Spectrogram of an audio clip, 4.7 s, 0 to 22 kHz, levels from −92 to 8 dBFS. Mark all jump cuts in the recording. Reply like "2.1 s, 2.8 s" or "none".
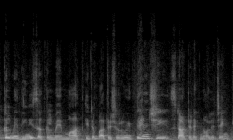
2.6 s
